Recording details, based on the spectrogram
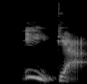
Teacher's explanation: The n sound is omitted, and is mapped onto the vowel a before it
